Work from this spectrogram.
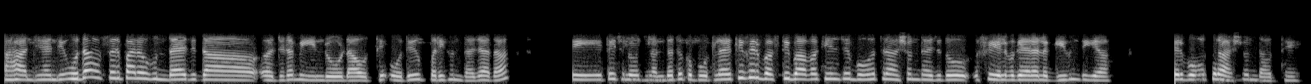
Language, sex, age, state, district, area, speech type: Punjabi, female, 30-45, Punjab, Kapurthala, urban, conversation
